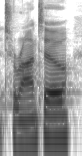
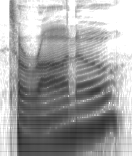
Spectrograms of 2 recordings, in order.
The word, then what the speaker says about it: Toronto: do the subers also don't pronounce the second T So harshly Toronto Toronto Toronto Toronto Toronto Toronto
